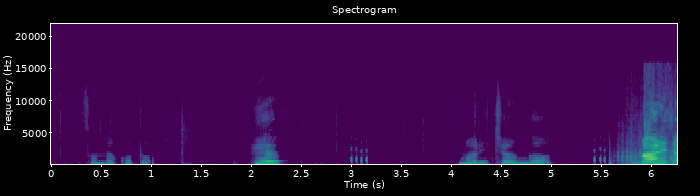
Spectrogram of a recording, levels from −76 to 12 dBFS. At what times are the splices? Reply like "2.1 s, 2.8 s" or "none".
none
